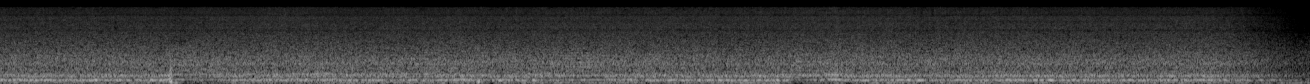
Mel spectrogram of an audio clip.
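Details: Honey bee swarm at a monastery apiary: a dense, steady droning hum with a low tonal band, continuous throughout, without clear other sounds.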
